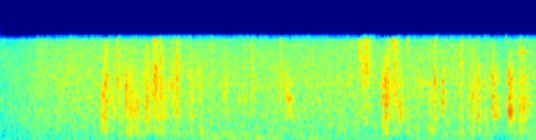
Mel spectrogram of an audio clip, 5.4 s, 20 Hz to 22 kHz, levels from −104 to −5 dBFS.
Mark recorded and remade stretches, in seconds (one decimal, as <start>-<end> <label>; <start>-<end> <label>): 0.0-2.9 recorded; 2.9-5.4 remade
